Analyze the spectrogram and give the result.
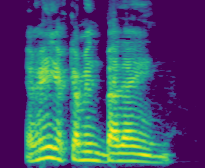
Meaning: laugh out loud; laugh one's head off; laugh like a drain
- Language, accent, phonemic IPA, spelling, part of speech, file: French, Canada, /ʁiʁ kɔm yn ba.lɛn/, rire comme une baleine, verb, LL-Q150 (fra)-rire comme une baleine.wav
